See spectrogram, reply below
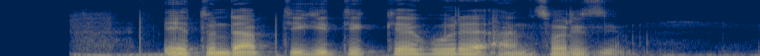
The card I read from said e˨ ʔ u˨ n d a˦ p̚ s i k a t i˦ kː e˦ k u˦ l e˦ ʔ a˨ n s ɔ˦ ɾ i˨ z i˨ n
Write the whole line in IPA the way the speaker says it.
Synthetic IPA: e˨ t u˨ n d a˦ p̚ t i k i t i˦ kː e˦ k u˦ ɾ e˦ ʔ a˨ n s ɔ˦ ɾ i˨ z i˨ m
